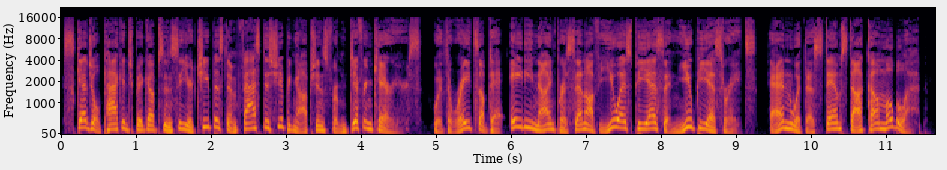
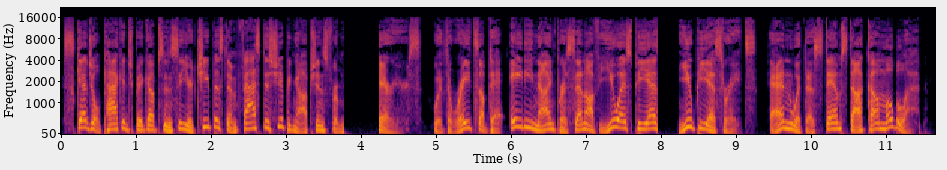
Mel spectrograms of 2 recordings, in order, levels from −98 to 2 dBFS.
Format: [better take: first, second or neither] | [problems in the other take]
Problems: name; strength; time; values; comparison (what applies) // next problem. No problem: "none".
first | audio cutting out; at 4 s and at 8 s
